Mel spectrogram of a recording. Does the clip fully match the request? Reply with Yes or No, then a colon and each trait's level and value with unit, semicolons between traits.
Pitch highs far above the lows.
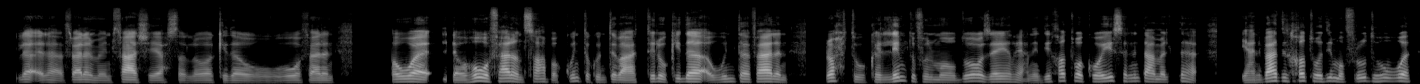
Yes: wide, 5.9 semitones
